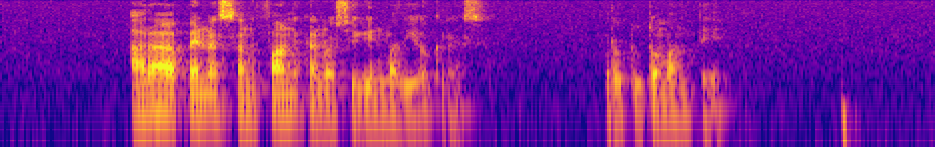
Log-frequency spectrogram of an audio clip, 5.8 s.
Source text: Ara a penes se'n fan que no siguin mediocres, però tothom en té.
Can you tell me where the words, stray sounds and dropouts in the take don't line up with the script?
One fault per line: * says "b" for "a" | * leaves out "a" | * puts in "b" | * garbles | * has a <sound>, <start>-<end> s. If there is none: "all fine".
all fine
